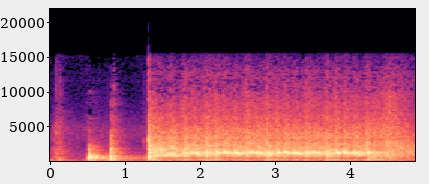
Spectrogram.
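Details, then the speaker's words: Mazda/Ford Ranger after engine swap, first turnover to prime the oil pump: starter clicks then steady whirring crank for several seconds, engine spins freely without firing; normal cranking. "she definitely turns yep do a couple more times to get the oil pump through her"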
